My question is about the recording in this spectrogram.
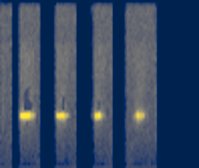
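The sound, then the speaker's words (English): A single cricket chirps four times in a steady, evenly spaced rhythm, each high, thin pulse fading slightly softer than the last, heard alone against near silence. “We hear the sound of a cricket.”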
